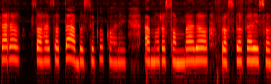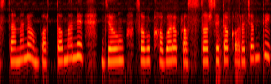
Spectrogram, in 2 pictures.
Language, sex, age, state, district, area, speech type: Odia, female, 18-30, Odisha, Bhadrak, rural, spontaneous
